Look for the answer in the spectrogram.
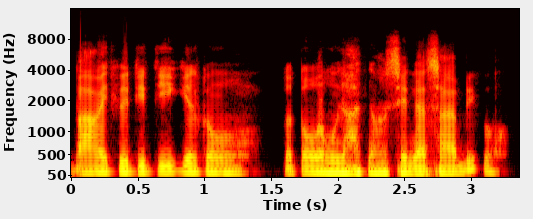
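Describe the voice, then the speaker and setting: A man's voice: lowish voice, little pitch movement, brisk, darkish tone, no room sound, highs cut off, close to an everyday voice. Actor as an older Filipino womanizer in love. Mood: earnest, pleading. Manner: hesitant, coaxing, peppered with interjections. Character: older playful womanizing man, earnest suitor in love. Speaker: voice actor in a radio drama. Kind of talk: Filipino radio drama acting.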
